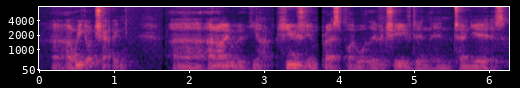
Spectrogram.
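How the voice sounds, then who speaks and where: Over noticeable background noise and audible room echo, a man with a fairly low pitch speaks at a moderate pace in a monotone, flat intonation. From Britain. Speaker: space agency executive. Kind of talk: interview. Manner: hesitant, many fillers.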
